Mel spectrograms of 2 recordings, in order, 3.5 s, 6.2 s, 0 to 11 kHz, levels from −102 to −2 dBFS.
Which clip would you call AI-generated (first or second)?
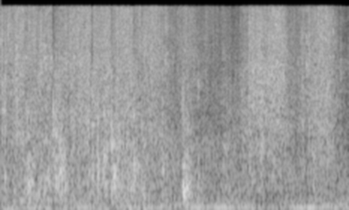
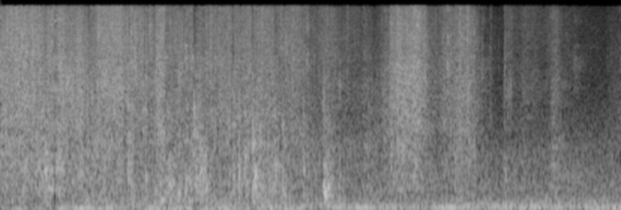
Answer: second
